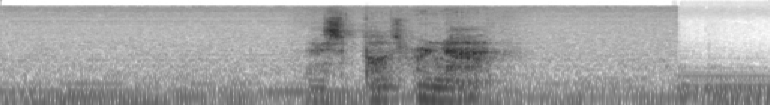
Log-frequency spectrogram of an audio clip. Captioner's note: voiceover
